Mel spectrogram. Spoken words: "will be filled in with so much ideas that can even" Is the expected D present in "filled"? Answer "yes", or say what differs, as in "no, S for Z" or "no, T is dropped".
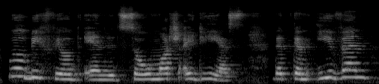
yes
